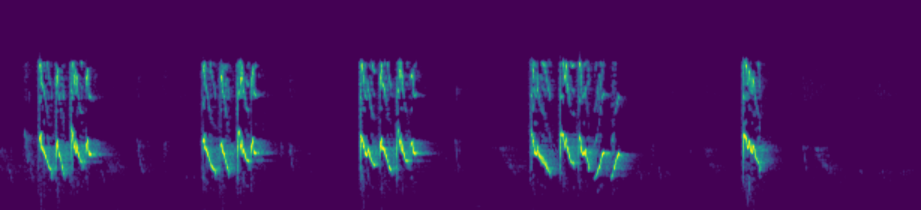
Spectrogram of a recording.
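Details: White-eye singing the rapid wit-wit style used to master and stimulate other white-eyes: five regular bursts of three to five high, falling zigzag whistles, about every two seconds, then a single note near the end.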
